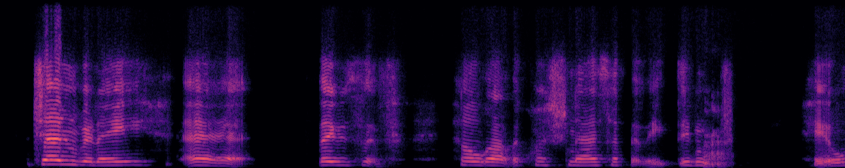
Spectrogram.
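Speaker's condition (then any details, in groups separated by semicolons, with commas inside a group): Cerebral palsy; full-time wheelchair user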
